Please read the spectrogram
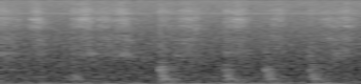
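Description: Dry-erase marker writing on a whiteboard: a series of short strokes as letters are drawn.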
